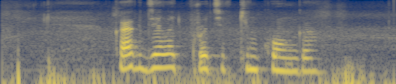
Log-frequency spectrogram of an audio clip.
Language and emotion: Russian, neutral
